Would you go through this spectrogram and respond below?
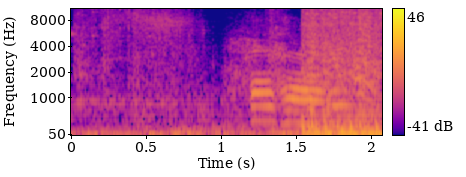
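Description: Gunfire erupts in the Mass Effect 2 video game: mechanical clicks and a brief tonal whine give way to a loud, dense burst of shots that fills the final half second.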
